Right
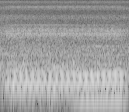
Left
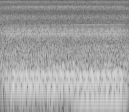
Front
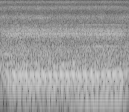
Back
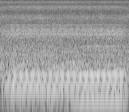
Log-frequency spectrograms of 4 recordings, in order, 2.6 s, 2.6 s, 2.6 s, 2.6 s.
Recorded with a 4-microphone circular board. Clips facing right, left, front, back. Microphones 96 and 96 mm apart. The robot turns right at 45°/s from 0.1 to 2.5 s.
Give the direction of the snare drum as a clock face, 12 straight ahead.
No snare drum in this recording.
